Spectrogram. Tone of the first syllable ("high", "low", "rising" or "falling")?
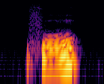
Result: rising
